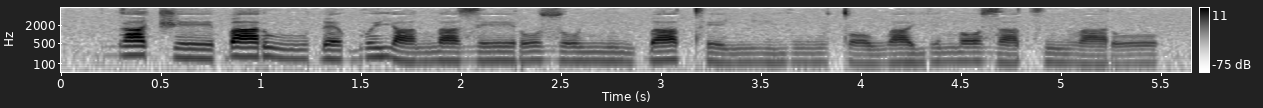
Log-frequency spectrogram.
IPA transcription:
ɡ a˦ t͡ʃ eː˨ ɓ a˦ ɾ uː˨ ɗ ɛ˨ ɡʷ ɪ˦ j a˨ n a˨ z eː˨ ɾ o˦ z o˨ ɲ ĩ˨ ɡ͡b a˦ tʰ e˨ ɲ i˨ j uː˨ t ɔ˨ w a˦ j ɪ˦ n ɔ˦ z a˨ t͡s ĩ˨ β a˨ ɾ o˦

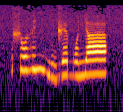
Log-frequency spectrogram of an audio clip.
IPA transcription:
ʃ o˦ z i˦ ŋ ɡ͡b ĩ˨ d͡ʒ ɛ˧ b ɔ˧ ɲ aː˦

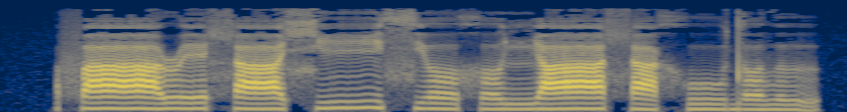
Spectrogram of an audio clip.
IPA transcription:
f aː ɹ e ɬ aː ɕ iː sʲ ɤ x ɤ ɲ aː ɬ a x u d ɤ ð ɯ

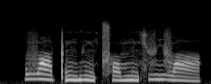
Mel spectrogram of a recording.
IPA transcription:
β ɑ˥˧ pʼ ĩ˧ b ĩ˧˩ t͡sʰ ɔ˧ m ĩ˧˩ x β i˥ β ɑ˧˩

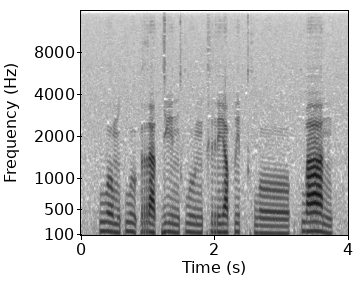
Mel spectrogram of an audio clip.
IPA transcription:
w o˨˩ m k w u˨˩ ʔ r a˨˩ t̚ j i˨˩ n k w u˨˩ n kʰ r i˧ a̯ p i˦˥ t̚ kʰ w oː˧ | k w a˥˩ n

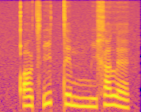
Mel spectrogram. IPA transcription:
qʼ o ɹ t͡sʼ i tː e mː i x a l ɛ

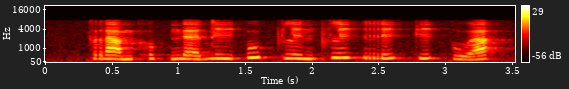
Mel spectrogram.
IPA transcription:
k r a˩˦ m h u˨˩ k̚ ŋ ɛː˩˦ d iː˧ ʔ uː˥˩ p̚ k l i˨˩ n pʰ l i˥˩ ʔ r i˦˥ ʔ k i˦˥ ʔ k u˩˦ a̯

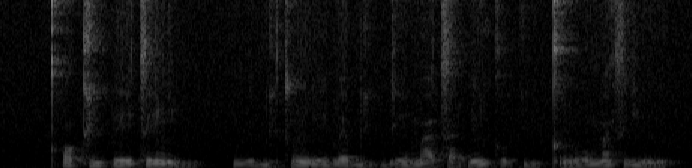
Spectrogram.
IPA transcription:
kʰ ɔ˦ kʼ iː˦ p eː˦ t͡s eː˦ ɲ iː˨ | β ɪ˨ b i˨ t͡s ũ˦ ŋ eː˨ β ɛ˦ b iː˨ ɡ͡b eː˨ m a˦ t͡s a˦ k͡p ĩ˨˦ k ʊ˦ k iː˨ kʼ ũ˨ ɾ oː˦ m ã˦ s i˦ j ĩ˨

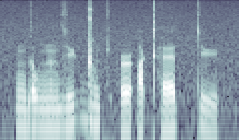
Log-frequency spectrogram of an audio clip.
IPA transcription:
ŋ ɡ ə w n ə̃ n z y ɡ͡ǁ ũ c ʔ ə˞ ʔ a kʰ ɛ tː y

